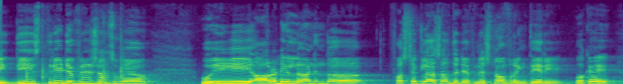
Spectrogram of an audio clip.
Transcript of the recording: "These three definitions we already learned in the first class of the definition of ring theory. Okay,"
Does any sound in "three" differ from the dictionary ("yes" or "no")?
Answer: yes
